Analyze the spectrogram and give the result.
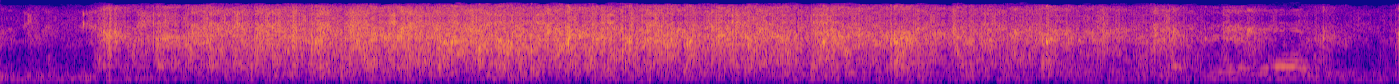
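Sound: audience clapping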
